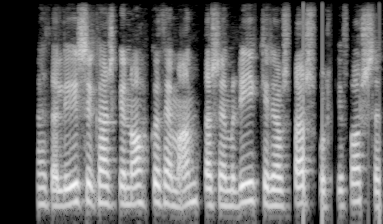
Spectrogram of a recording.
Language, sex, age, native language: Icelandic, female, 60-69, Icelandic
